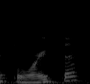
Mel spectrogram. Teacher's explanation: temos aproximante retrô flexa que é o r caipira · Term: aproximante retroflexa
